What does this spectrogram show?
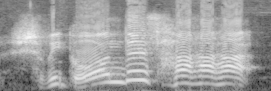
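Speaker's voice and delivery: high, loud goofy laugh; goofy eager voice. Retold or imitated. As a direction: play the reckless buddy laughing. Friend imitated, eager laugh.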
